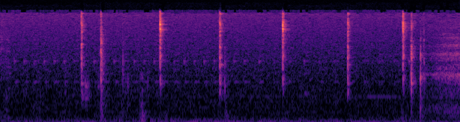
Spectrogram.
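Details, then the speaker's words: Nerf Rapidstrike blaster during troubleshooting; the pusher control switch clicks irregularly, two or three sharp clicks a second, and stops when pushed down. "know if that sound is coming through of the pusher control switch clicking. And you see I push it down and it stops clicking."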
